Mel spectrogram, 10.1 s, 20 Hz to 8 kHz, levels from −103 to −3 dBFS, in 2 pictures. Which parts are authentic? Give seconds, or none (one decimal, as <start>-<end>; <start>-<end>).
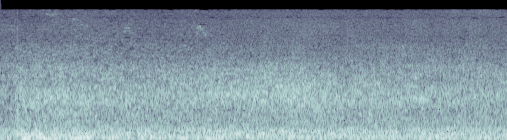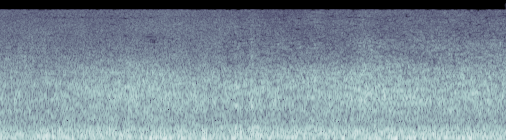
0.0-2.1; 7.3-10.1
